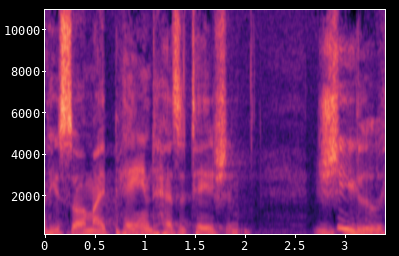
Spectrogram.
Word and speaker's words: Gilles: Gilles, he pronounced correctly with the soft G, yo te lo corto.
